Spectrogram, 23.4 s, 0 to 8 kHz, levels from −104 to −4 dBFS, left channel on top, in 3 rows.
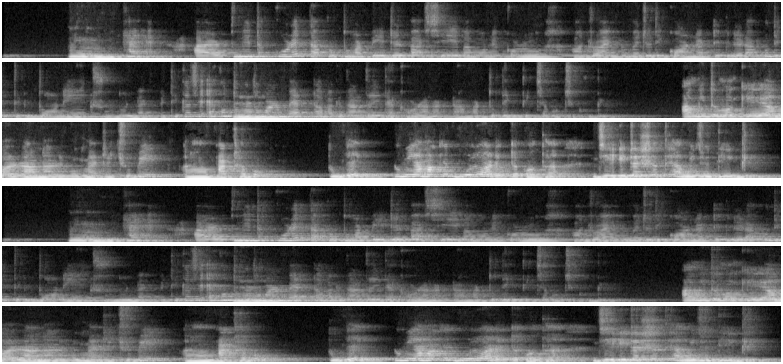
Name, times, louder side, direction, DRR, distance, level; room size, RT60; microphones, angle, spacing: voice 1, 0.7-1.2 10.1-10.6 14.6-17.1 17.4-18.2 18.8-19.2 19.5-21.1 21.5-23.0, left 2 dB, 90° left, 6 dB, 1.0 m, -18 dB
voice 2, 1.2-13.9, left 1 dB, 35° left, 5 dB, 0.9 m, -28 dB
10.5 x 4.8 x 4.6 m, 1.2 s
head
